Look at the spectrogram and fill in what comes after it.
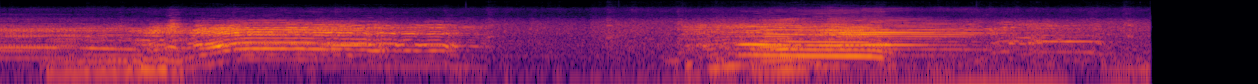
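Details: Hungry goat bleating to be fed during heavy rain: two long, loud, quavering harmonic bleats about three seconds apart, with a person's voice and rain noise faintly behind.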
